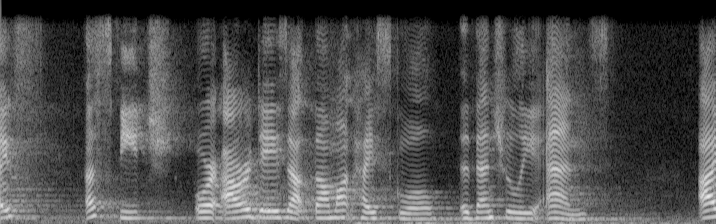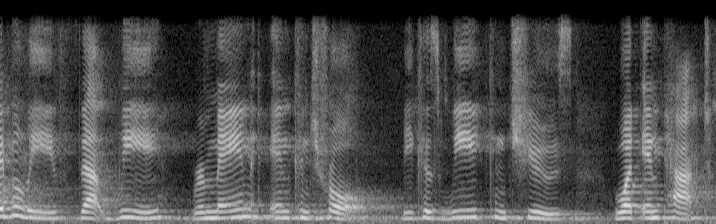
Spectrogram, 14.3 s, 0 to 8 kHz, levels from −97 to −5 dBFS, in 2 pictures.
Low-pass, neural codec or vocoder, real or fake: 7.2 kHz; codec, 16 kHz, 6 kbps, DAC; fake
